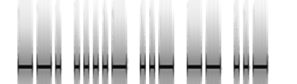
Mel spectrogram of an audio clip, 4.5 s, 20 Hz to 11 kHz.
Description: Morse code, heard as a keyed tone, about 17 wpm, 700 Hz. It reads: G4UMU
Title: DXCC-100 Call Signs - 5 Characters - 17wpm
